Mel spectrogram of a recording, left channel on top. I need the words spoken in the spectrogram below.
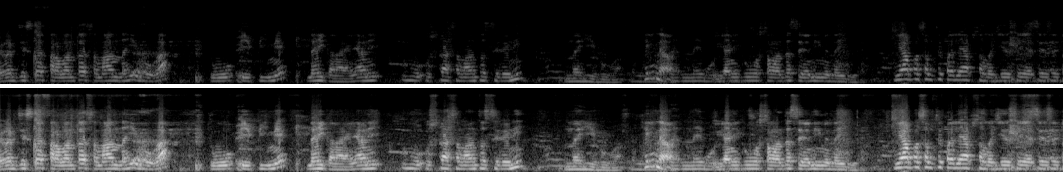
जिसका सर्वांतर समान नहीं होगा तो वो एपी में नहीं कराएगा, यानी वो उसका समांतर श्रेणी नहीं होगा, ठीक ना, यानी कि वो समांतर श्रेणी में नहीं है। यहाँ पर सबसे पहले आप समझिए, ऐसे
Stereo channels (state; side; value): quieter; left; 22.5 dB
